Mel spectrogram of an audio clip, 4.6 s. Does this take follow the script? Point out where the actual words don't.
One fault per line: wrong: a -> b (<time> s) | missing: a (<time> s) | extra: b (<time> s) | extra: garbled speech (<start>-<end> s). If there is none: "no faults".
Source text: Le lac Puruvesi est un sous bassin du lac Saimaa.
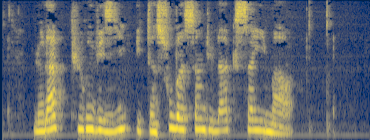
no faults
